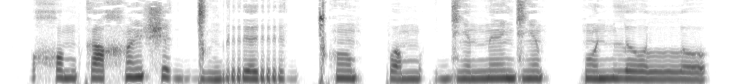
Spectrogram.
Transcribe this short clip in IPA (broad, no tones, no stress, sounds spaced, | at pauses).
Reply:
χ o m k a χ ĩ ʃ e ɡ ɡ͡ǀ ə̃ ɡ rʲ ʌ rʲ ə d ǀʰ õ pː ʌ m | d͡ʑ ẽ n ẽ d͡ʑ ẽ pː õ nʲ l o lː o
